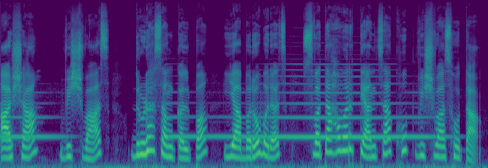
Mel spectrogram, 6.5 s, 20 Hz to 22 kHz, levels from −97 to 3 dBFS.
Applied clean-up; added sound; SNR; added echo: none; Wind instrument, woodwind instrument; 11 dB; none.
